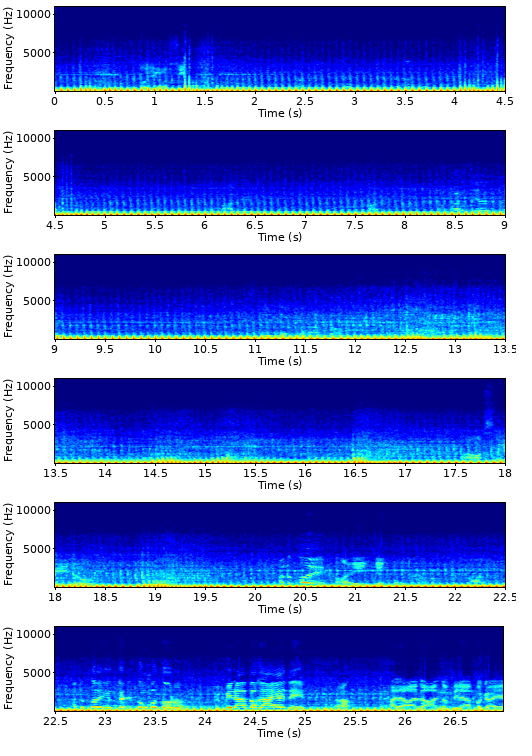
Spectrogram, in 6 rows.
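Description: A KTM RC390 motorcycle engine runs steadily at a riverside spot, a constant mid-pitched drone with light clatter throughout while people talk over it.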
